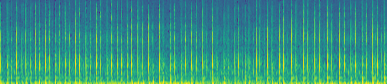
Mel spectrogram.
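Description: A hollow, oblong hard-shell EVA zip case with a printed logo is tapped and scratched on its textured lid by fingertips and nails. The result is a rapid, steady run of short, dry clicks and scrapes with a low thump under each touch and almost no ring.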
